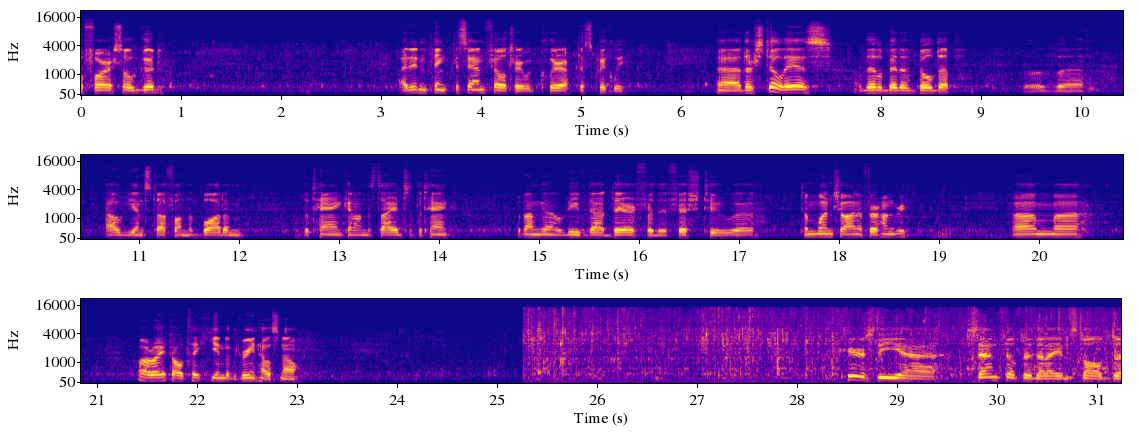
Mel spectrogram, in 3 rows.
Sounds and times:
Pump (liquid): 0.0s - 31.2s
Water: 0.0s - 31.2s.

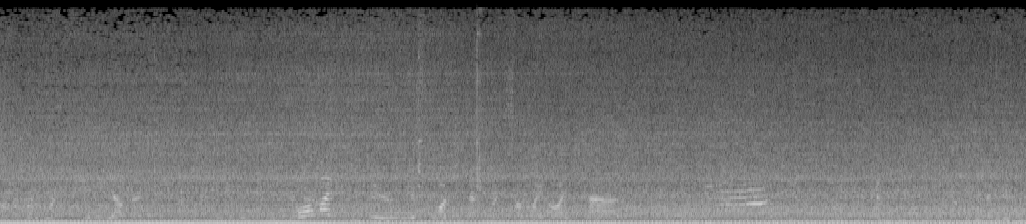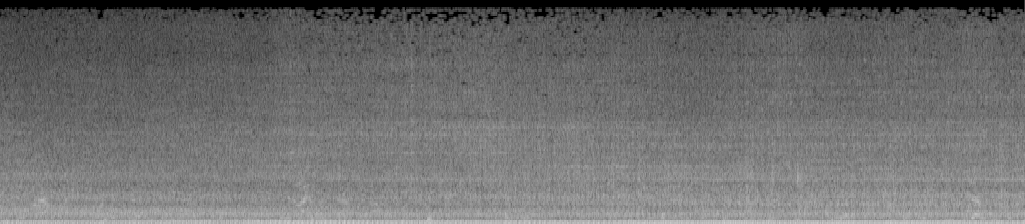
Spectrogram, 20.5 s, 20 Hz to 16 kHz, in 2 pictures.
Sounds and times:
Motorboat, speedboat: 0.0s - 20.5s.

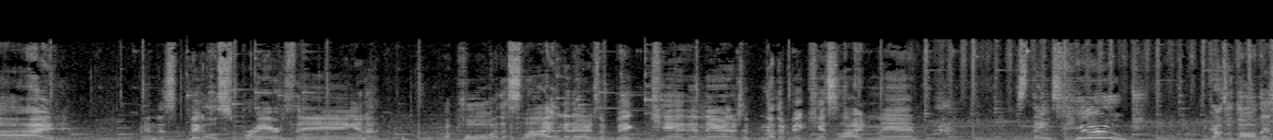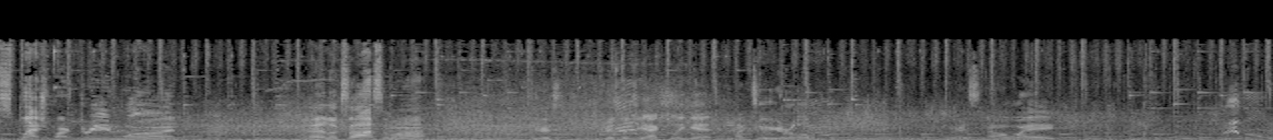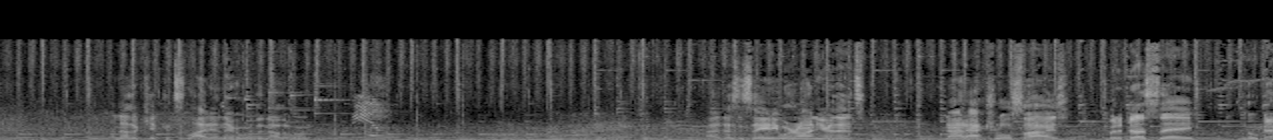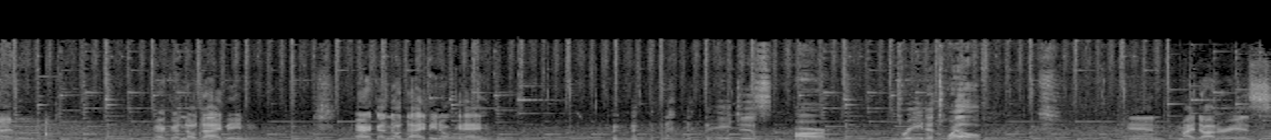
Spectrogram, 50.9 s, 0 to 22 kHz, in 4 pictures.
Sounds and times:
Music: 0.0s - 50.9s.

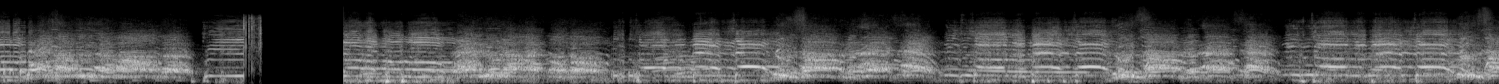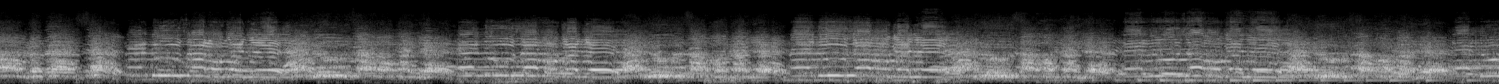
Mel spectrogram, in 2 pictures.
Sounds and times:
Battle cry: 0.0s - 2.0s, 3.7s - 16.3s, 17.4s - 29.9s
Crowd: 0.0s - 2.5s, 3.4s - 29.9s.

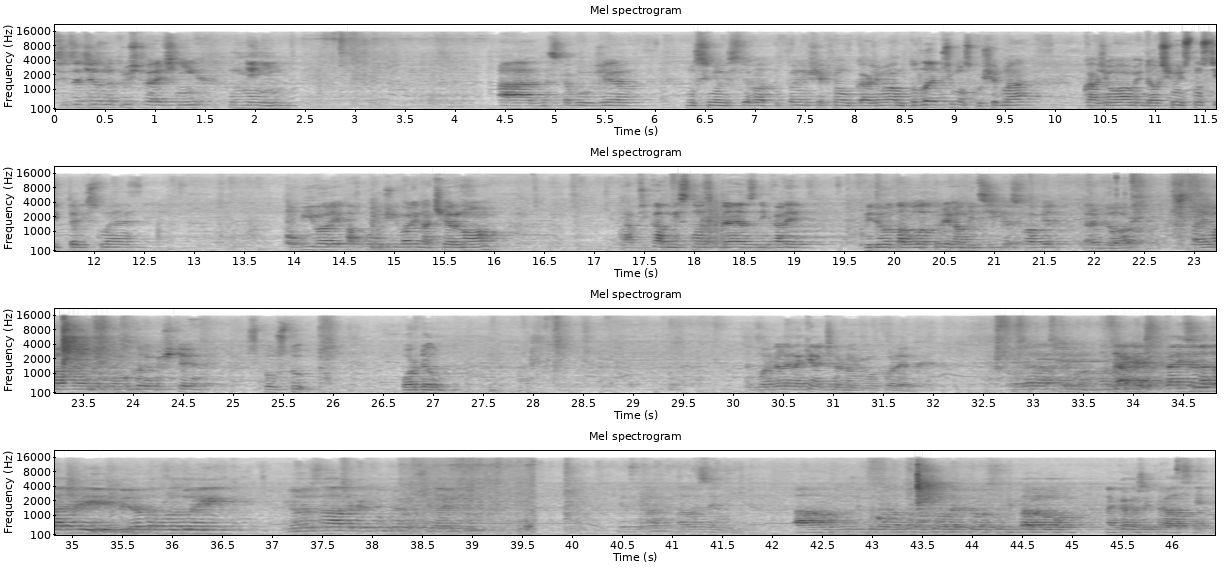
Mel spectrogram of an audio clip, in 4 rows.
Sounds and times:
Inside, large room or hall: 0.0s - 46.4s
Music: 0.0s - 46.4s
Speech: 4.4s - 12.5s, 13.9s - 16.1s, 17.2s - 25.8s, 30.1s - 32.0s, 32.8s - 39.2s, 40.5s - 46.4s.

